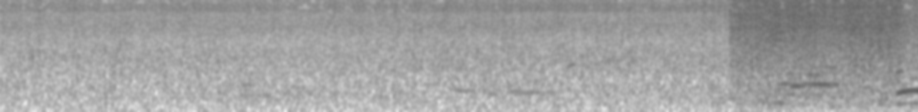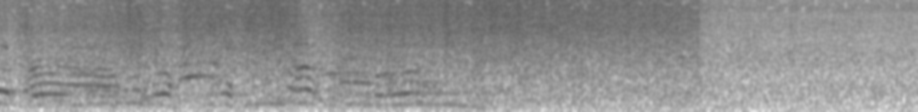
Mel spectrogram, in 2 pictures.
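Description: A waterfall splashes and roars steadily.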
